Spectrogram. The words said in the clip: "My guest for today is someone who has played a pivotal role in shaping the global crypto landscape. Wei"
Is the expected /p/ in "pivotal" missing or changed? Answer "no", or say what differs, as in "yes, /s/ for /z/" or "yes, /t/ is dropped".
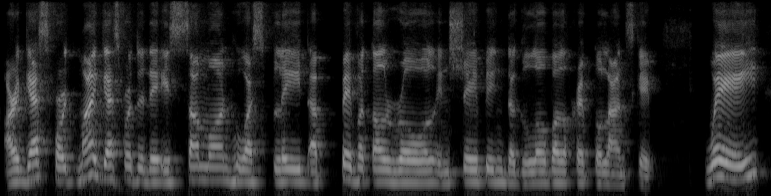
no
